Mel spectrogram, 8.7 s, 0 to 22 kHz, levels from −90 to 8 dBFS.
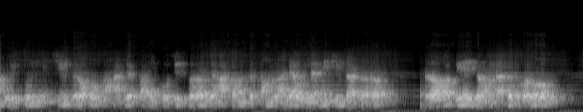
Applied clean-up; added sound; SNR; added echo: neural separator model SepFormer DNS4.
